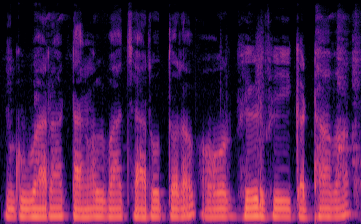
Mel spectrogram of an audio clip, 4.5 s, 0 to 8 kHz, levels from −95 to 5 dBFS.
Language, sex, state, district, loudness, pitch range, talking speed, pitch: Bhojpuri, male, Bihar, Gopalganj, -28 LUFS, 105-110 Hz, 145 wpm, 105 Hz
